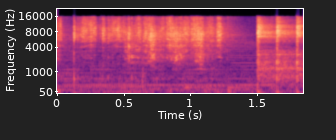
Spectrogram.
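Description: A spoon mixes chicken marinade in a bowl, giving close, irregular clinks and scrapes of utensil against dish, with a sharper flurry of clatter near the end.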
